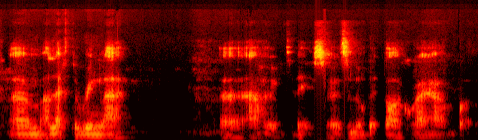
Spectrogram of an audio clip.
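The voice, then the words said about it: Croaky voice. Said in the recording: “my voice is a little bit croaky today because uh, obviously France had France had me screaming a little bit”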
